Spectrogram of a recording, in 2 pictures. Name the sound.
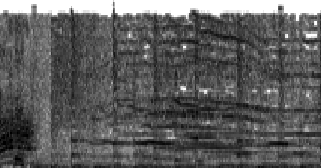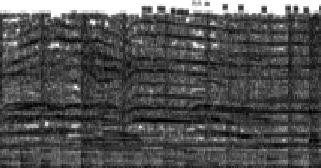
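cat meowing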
